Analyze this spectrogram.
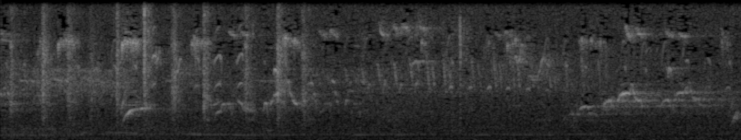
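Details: Small wild birds feeding at a birdhouse feeder give quick, high chirps and short rising tweets in bursts, over a steady wavering low tone and soft outdoor background.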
